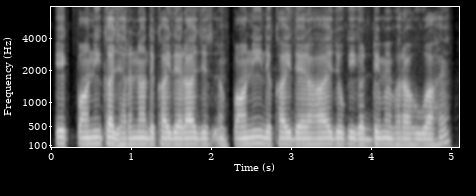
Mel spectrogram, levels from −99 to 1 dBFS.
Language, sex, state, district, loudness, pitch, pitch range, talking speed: Hindi, male, Uttarakhand, Uttarkashi, -18 LUFS, 125 Hz, 120-125 Hz, 245 wpm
